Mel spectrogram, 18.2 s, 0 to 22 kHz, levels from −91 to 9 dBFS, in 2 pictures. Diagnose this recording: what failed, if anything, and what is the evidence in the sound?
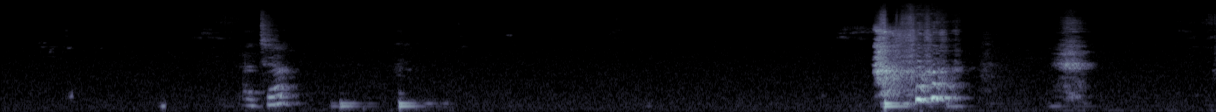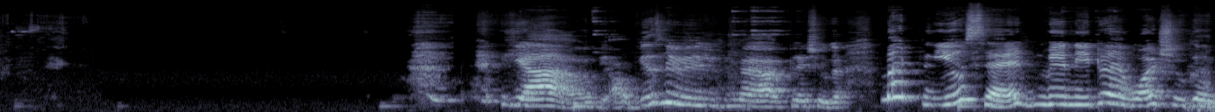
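Channel delay (comb filtering) at the driver or buffer stage, from 9.88 to 12.58 s. The speech turns hollow and phasey, with fixed notches beginning near 700 Hz. One channel lags by under a millisecond, so the mono sum cancels at evenly spaced frequencies.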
